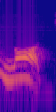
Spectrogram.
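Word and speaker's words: knot: है वो साइलेंट है देन के एन ओटी इसे हम पढ़ते हैं नॉट एन ओटी नॉट लेकिन नॉट एन ओटी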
